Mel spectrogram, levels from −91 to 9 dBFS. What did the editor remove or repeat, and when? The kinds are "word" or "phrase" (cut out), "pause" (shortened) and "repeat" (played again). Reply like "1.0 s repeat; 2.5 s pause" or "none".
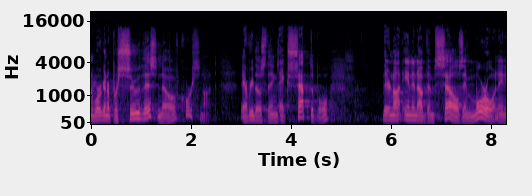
3.3 s phrase; 3.7 s word

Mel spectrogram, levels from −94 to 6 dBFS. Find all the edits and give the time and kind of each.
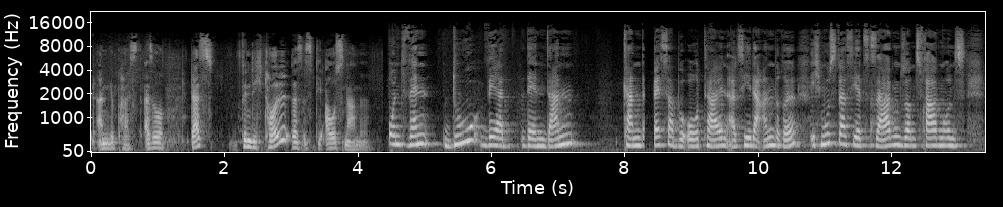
3.0 s word; 3.3 s word; 5.3 s word; 8.3 s word; 10.8 s word; 11.7 s word

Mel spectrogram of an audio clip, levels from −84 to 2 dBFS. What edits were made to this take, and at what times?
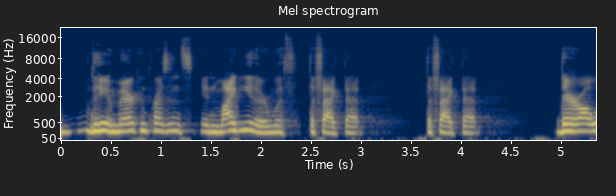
1.8 s word; 2.4 s pause; 3.6 s repeat

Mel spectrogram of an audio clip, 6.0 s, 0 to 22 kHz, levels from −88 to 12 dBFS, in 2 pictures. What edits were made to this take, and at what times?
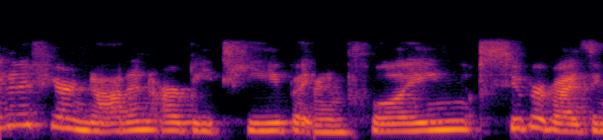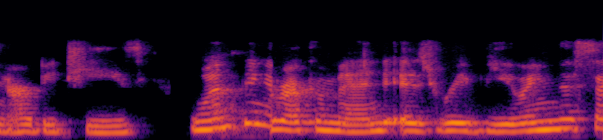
1.6 s word; 2.4 s word; 3.9 s pause; 4.4 s word

